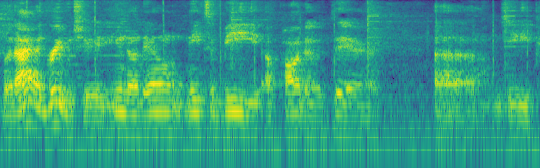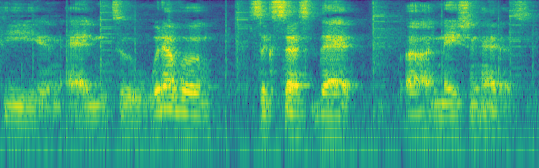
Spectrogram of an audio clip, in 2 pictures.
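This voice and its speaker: A man's voice: sits low, fairly even intonation, a little slow. A man co-hosting a casual podcast chat who jokes and laughs often. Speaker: podcast co-host. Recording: roomy, distant mic, faint music.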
